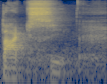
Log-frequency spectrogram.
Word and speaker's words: táxi: que quando você reproduzir táxi ou então vocês observando que a letra x tem o som de KS táxi taxi Então nesse caso táxi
